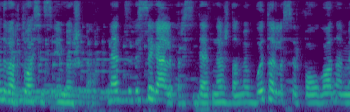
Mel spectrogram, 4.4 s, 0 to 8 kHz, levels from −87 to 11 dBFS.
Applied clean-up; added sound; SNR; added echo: classical method WPE with log-MMSE.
